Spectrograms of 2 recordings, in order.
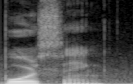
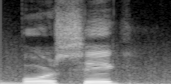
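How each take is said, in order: First: The name ends with an ng sound. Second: The name ends with a plain g sound. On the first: The speaker calls it wrong. "and not Borsing" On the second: The speaker calls it right. "notice how I said Borsig"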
